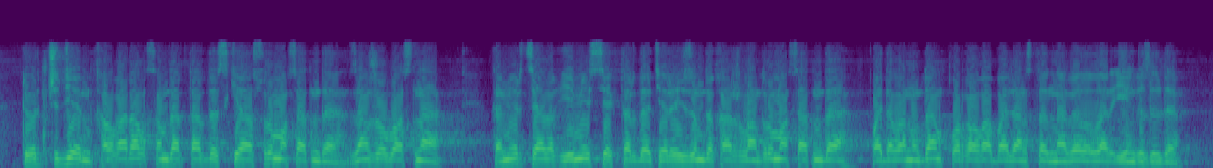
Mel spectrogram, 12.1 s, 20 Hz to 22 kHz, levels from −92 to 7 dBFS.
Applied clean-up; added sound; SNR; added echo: none; none; none; none.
